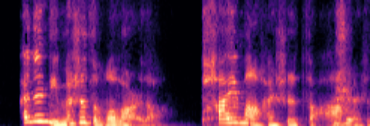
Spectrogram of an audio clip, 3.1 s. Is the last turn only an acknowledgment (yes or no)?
no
